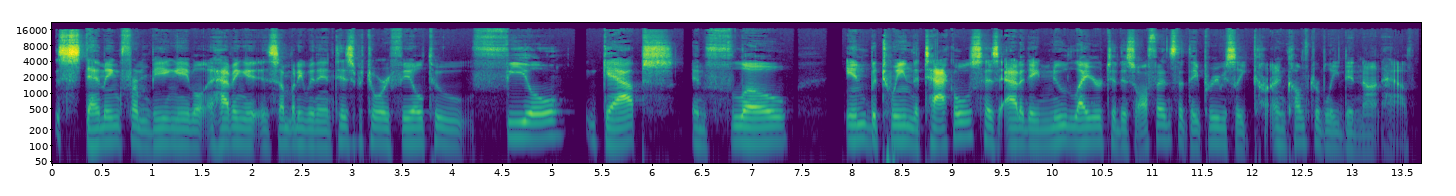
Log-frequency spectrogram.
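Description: Lowish-voiced male sports podcast host. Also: steady tone, normal speed, no echo, studio quality. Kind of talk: sports analysis, answering listener questions.

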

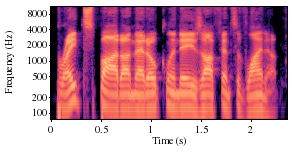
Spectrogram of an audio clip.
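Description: A man's voice: medium pitch, fairly even intonation, brisk, a bit bright, dry recording. Man hosting, with a close, dry sound. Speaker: sports podcast host. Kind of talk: casual sports talk and conversational host-read ads.

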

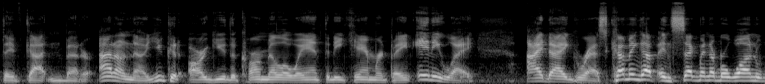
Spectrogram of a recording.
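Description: A man hosting a solo sports podcast, talking casually and rambling a bit, with the odd stumble over his words. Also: medium pitch. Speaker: podcast host.

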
